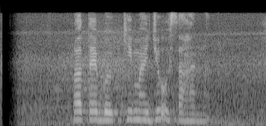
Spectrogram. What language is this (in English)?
Sundanese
